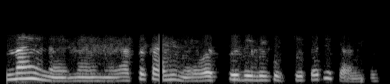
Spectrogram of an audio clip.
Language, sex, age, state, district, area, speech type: Marathi, female, 60+, Maharashtra, Palghar, urban, conversation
